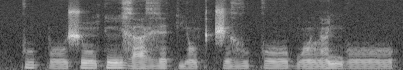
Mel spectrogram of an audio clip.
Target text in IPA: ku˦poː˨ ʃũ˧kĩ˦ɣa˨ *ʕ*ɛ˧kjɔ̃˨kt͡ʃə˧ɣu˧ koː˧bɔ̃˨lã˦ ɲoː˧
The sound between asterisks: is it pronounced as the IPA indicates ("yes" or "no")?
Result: no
